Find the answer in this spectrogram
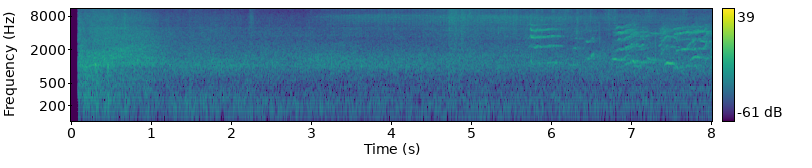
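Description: Steady hiss, louder in the first second. About two-thirds of the way in, puppies start crying in short, high-pitched squeals and whimpers that repeat through the end.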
